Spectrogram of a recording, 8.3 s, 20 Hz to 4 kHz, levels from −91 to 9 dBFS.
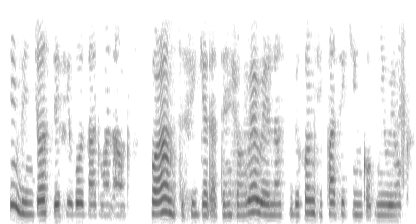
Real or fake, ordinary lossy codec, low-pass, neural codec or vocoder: real; AAC, 16 kbps; 3.6 kHz; none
